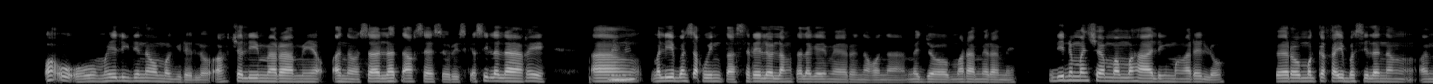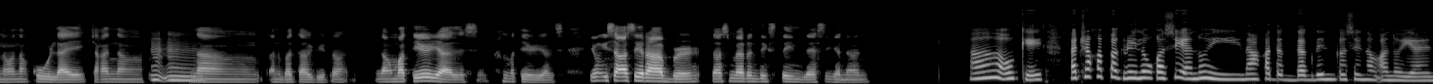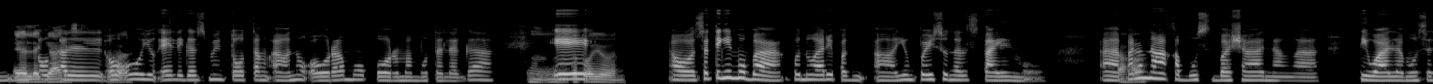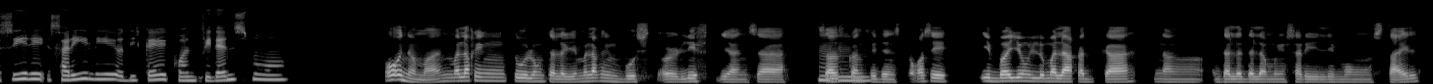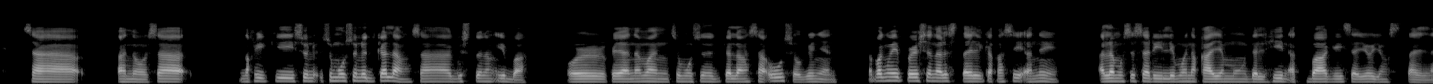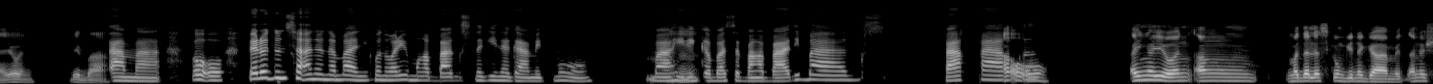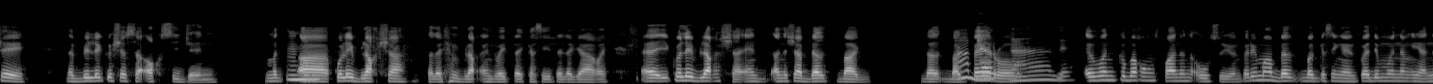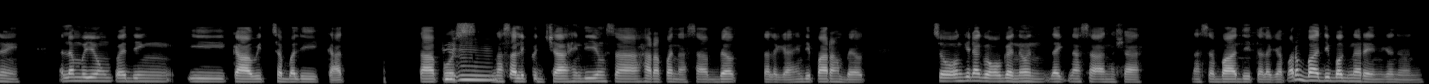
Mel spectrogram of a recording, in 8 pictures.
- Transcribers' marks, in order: tapping; in English: "elegance"; "total" said as "totang"; in English: "personal style"; other background noise; dog barking; chuckle; horn; sniff; background speech
- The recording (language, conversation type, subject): Filipino, podcast, Paano nagsimula ang personal na estilo mo?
